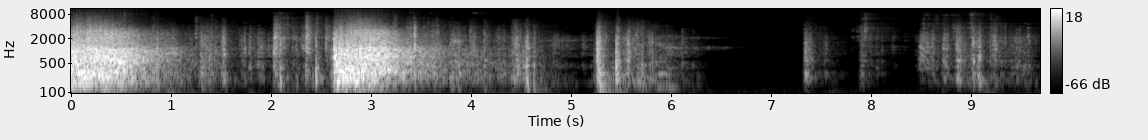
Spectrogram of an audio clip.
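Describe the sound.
Shotgun blasts in a shootout: two loud, booming discharges a few seconds apart, each with a rumbling tail, followed by scattered quieter cracks and thuds, and a short silence before more faint knocks.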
